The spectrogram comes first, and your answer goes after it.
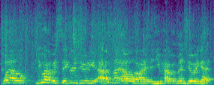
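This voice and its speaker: A woman's voice: high-pitched, steady tone, normal speed, slight background noise, lightly acted. A woman playing a melodramatic, wronged Ukrainian president in an amateur mock-tragic satire. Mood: grudging. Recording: echoey room, distant mic.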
